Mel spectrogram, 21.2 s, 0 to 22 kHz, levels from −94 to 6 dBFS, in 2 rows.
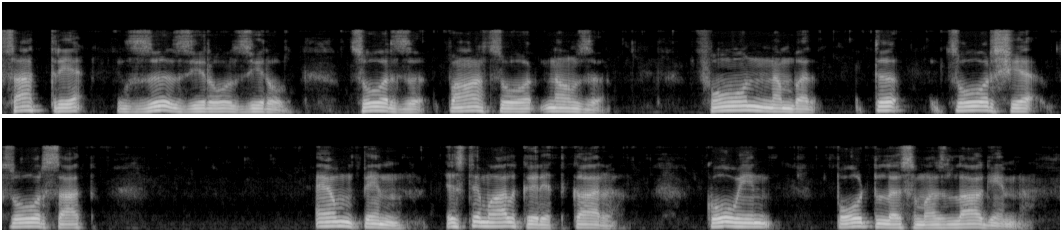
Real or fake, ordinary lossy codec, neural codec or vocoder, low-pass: fake; none; codec, 16 kHz, 4.8 kbps, FACodec; none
